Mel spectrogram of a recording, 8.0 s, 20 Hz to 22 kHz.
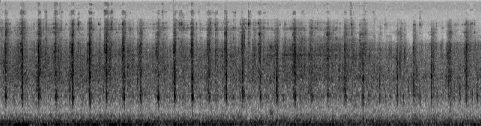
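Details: In Pennsylvania's Amish country, Lancaster, fall 2025, a buggy horse trots with loud, evenly spaced clip-clop hoofbeats, roughly two per second, over a deep rumbling road background.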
